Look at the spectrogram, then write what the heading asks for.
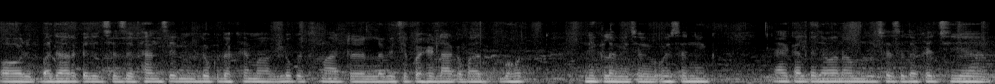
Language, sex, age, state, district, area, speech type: Maithili, male, 18-30, Bihar, Darbhanga, urban, spontaneous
